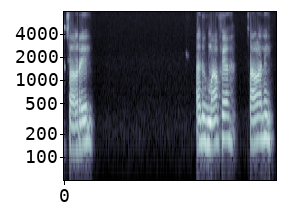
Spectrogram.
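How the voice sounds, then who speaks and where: A man's voice: on the high side, fairly even intonation, slow, dry recording. A young man in a role-played student meeting whose voice keeps breaking up over a bad video call connection, flustered and checking whether he can be heard. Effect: bad connection, voice cutting out on a video call. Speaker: student organization member in a meeting. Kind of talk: scripted role-play of an online meeting. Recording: dull, dry lo-fi video call audio.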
